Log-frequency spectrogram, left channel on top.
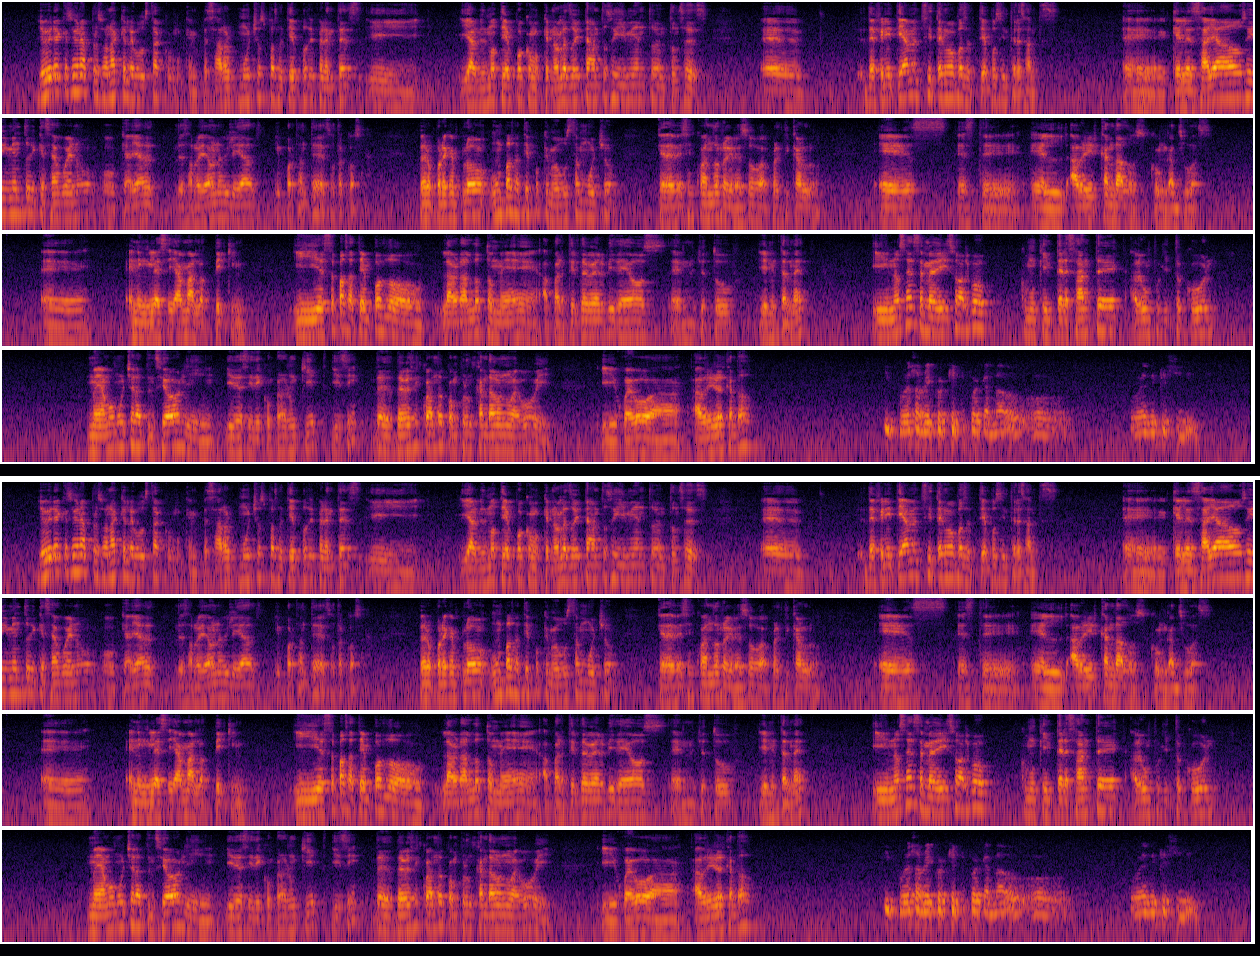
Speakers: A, on the left; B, on the right.
A: yo diría que soy una persona que le gusta como que empezar muchos pasatiempos diferentes y, y al mismo tiempo como que no les doy tanto seguimiento, entonces eh, definitivamente sí tengo pasatiempos interesantes. Eh, que les haya dado seguimiento y que sea bueno o que haya desarrollado una habilidad importante es otra cosa. Pero, por ejemplo, un pasatiempo que me gusta mucho, que de vez en cuando regreso a practicarlo, es este el abrir candados con ganzúas. Eh, en inglés se llama lockpicking. Y ese pasatiempo lo, la verdad lo tomé a partir de ver videos en YouTube y en internet. Y no sé, se me hizo algo como que interesante, algo un poquito cool. Me llamó mucho la atención y, y decidí comprar un kit. Y sí, de, de vez en cuando compro un candado nuevo y, y juego a abrir el candado.
B: ¿Y puedes abrir cualquier tipo de candado o, o es difícil?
